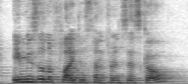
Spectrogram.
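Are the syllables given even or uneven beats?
even. Every syllable gets the same even beat. The speaker calls it wrong.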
